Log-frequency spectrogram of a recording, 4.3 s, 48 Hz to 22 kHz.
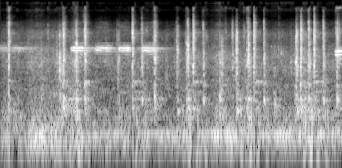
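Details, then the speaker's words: Honda Dream Yuga 110 motorcycle: each kick-start brings sharp, irregular metallic clacks with no firing and no compression; valves suspected of striking the piston. "यह यह mistake आ रही है य sound kick मारने पर यह sound आ रहा है दोस्तो"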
